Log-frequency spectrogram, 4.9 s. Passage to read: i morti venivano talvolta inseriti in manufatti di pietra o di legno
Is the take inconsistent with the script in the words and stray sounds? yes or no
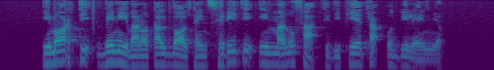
no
